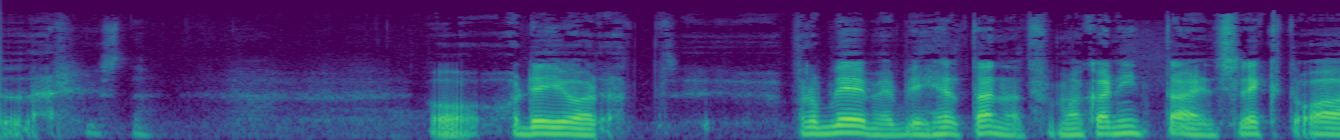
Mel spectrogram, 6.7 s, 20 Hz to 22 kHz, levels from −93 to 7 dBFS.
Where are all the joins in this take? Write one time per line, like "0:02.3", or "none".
0:03.0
